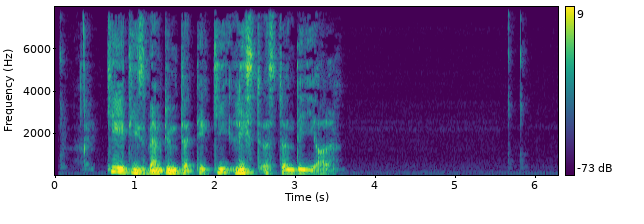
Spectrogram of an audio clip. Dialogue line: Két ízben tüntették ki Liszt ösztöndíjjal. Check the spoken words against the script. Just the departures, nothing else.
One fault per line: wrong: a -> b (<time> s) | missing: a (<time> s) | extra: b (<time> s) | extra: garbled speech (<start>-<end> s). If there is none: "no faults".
no faults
